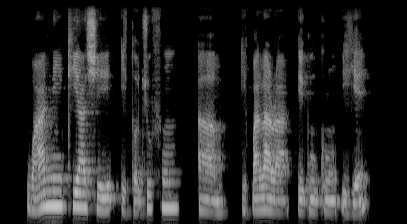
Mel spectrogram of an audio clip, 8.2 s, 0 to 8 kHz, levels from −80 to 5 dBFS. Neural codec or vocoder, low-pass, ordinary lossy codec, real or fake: none; 7.2 kHz; none; real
